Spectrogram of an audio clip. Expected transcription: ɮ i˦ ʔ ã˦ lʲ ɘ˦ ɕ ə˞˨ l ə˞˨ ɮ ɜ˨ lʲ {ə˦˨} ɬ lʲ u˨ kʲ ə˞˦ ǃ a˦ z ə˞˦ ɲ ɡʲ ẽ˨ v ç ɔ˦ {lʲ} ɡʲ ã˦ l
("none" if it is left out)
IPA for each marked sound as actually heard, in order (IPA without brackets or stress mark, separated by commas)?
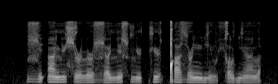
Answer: ɛ˦˨, l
